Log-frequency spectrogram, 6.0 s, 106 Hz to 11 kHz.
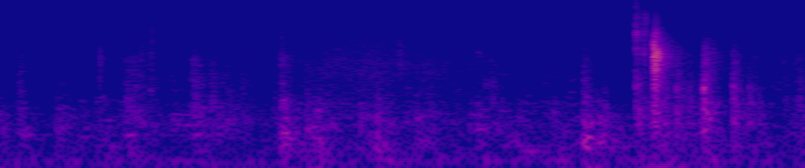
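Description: Pool break shot in 8-ball: a sharp crack about five seconds in as the cue ball smashes into the racked balls, followed by a quick flurry of ball-on-ball clicks.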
